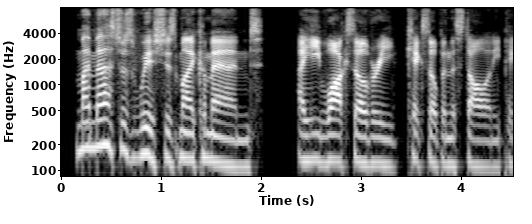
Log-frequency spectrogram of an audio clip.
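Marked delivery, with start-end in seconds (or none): 0.1-2.0 big, commanding, charismatic, strapping voice. Voicing a servant answering a player's command: charismatic strapping voice. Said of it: "you sounded more strapping".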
